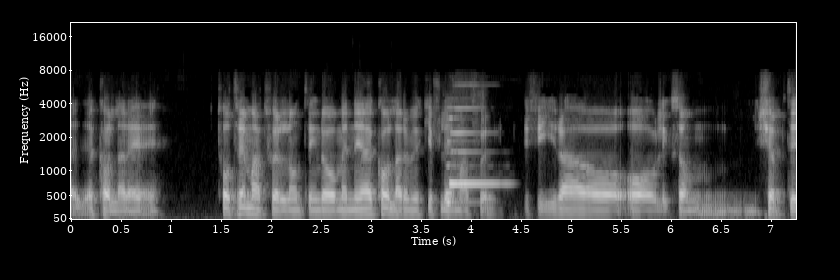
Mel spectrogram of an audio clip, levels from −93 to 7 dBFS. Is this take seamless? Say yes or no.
yes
